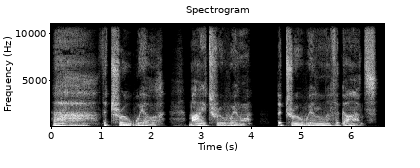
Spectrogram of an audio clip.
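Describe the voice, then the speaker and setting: An actor playing an ancient, solemn, gentle and remorseful male god in a video game, speaking in a slow, measured, philosophical way with a deep, gravelly, husky voice. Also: animated, exaggerated voice. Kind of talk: scripted video game character dialogue.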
